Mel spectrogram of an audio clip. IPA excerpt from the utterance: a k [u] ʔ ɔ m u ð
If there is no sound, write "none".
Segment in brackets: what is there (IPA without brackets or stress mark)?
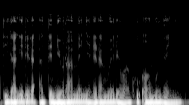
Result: u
